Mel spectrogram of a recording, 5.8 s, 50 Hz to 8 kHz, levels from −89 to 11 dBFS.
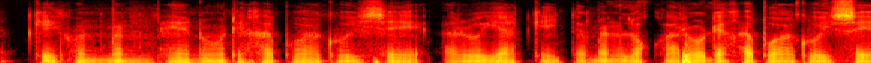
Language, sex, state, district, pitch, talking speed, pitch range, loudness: Assamese, male, Assam, Kamrup Metropolitan, 80 Hz, 145 wpm, 75-80 Hz, -22 LUFS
